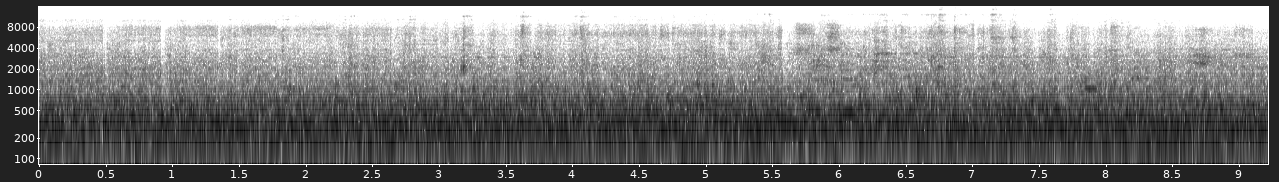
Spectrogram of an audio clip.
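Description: London Underground 1962 Stock train, working as the Central Line rail adhesion train, running past along the platform: a loud, steady noise of wheels on the rails.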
